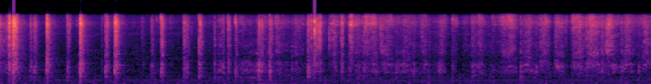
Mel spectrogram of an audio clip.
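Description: A clear, thin plastic clamshell box full of blueberries with a paper label is held in the hands, tapped and scratched with long painted nails, and turned over. Sharp, bright clicks come in quick, uneven bursts at first, then give way to a steadier, hissy scratching and rustling. The sound is high-pitched and crisp, with little low end and almost no ring after each tap.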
